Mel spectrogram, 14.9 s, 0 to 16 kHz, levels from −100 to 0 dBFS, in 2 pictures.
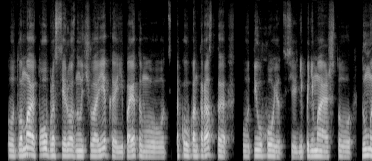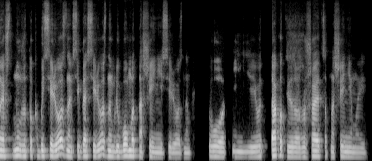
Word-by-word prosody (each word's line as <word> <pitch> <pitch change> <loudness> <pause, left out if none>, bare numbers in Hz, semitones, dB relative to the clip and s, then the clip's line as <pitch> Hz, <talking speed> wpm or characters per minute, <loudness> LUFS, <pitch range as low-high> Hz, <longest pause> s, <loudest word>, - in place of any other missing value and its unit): вот 125 -1 -2
ломают 140 +1 +6
образ 135 -2 +2
серьезного 130 -2 +2
человека, 125 +2 0
и 110 0 0
поэтому 115 -3 0
вот 110 -1 -6
с - - -24
такого 125 +1 0
контраста 125 -2 +1 0.3
вот 115 -1 -7
и 130 - +1
уходят 125 -3 +1
все, 110 -2 -7
не 115 +1 -3
понимая, 120 -1 +3
что 110 -1 -4 0.2
думая, 135 -2 +4
что 125 0 -9
нужно 130 -2 +2
только 125 0 -8
быть 125 0 -2
серьезным, 130 -1 +2
всегда 120 +1 -1
серьезным, 125 0 -1
в - - -5
любом 125 +2 +3
отношении 110 -3 -4
серьезным. 100 -1 -7 0.4
Вот, 115 -2 0
и 110 -1 -4
вот 115 0 -4
так 135 0 +5
вот 115 - -3
и - - 0
за, 110 -1 0
разрушаются 120 +3 -1
отношения 110 0 -5
мои. 105 -1 -9
120 Hz, 160 wpm, -23 LUFS, 110-125 Hz, 0.4 s, ломают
